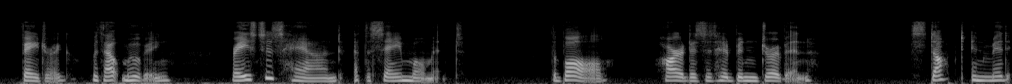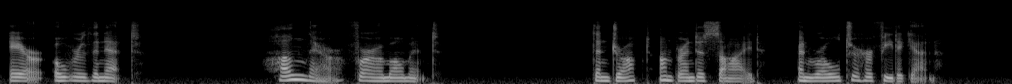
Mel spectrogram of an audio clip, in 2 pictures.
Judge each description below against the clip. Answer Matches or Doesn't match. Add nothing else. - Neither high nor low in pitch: Matches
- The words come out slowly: Matches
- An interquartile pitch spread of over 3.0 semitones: Doesn't match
